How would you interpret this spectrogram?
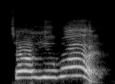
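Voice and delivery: high-pitched disbelief; retold incredulous question. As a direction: jump up high, baffled by the accusation. Retold baffled reply to angry partner.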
